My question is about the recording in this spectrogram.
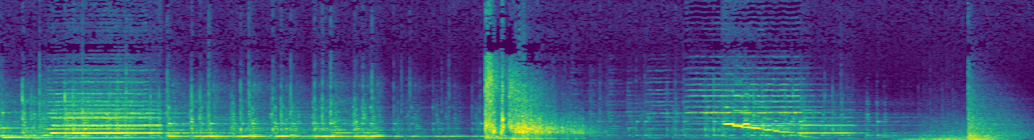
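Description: A rifle is fired from horseback during a chase, giving one sharp, loud crack midway through ongoing orchestral music.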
